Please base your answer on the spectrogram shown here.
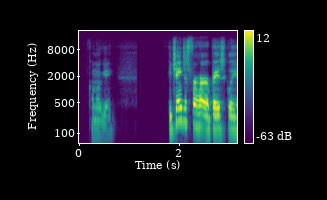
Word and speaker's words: Komugi: Komugi. Komugi. Komugi.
